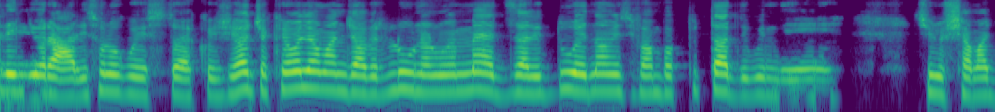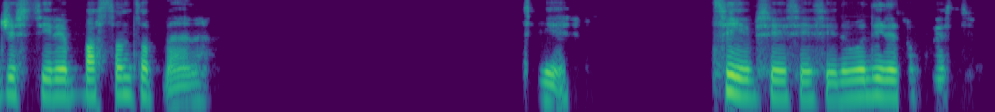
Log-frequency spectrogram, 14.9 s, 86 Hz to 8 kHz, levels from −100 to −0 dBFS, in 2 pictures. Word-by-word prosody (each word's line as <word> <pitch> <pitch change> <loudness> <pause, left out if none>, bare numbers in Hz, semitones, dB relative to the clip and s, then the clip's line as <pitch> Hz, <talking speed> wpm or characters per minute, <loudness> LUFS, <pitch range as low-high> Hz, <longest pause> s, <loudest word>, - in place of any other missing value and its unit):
degli 200 -1 +4
orari, 170 -3 +5
solo 200 0 0
questo 180 -1 -2
ecco. 170 +1 -2
Dice: 180 +4 -2
"Oggi 210 -1 +4
a - - -5
che 220 - 0
ora 225 - +7
vogliamo 230 -1 +5
mangià 200 -2 +3
per 185 -1 -2
l'1, 210 0 0
l'1 195 0 +1
e - - 0
mezza, 200 -3 +1
le 185 -1 0
2? 215 0 +3
No, 205 0 0
si 185 -1 -13
fa 190 -1 0
un 190 - -7
po' 190 -1 -2
più 185 +3 -19
tardi", 195 -5 +4
quindi 165 -2 -6 0.5
ci - - -6
riusciamo 180 -1 +1
a 175 - 0
gestire 165 -1 -4
abbastanza 170 0 -5
bene. 130 +3 -13 2.5
Sì. - - -9 1.1
Sì, 180 -6 0
sì, 160 -1 -5
sì, 150 -1 -10
sì, 145 - -11
devo 155 +2 -3
dire 165 -1 -3
su 165 - -26
ques 170 - -20
180 Hz, 170 wpm, -26 LUFS, 165-200 Hz, 2.5 s, ora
